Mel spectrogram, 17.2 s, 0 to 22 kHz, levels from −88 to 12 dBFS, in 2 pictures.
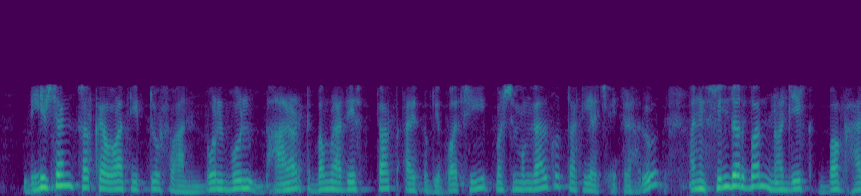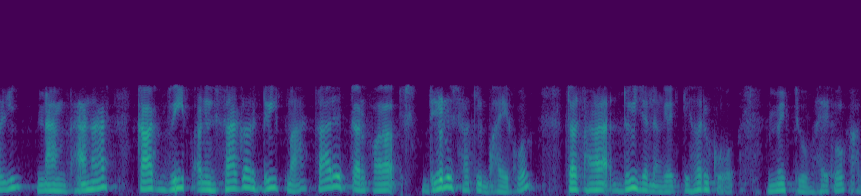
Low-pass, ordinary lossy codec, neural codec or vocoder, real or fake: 3.6 kHz; none; codec, 24 kHz, 1.5 kbps, HILCodec; fake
